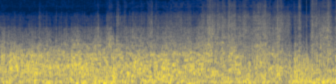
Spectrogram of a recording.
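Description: Strong wind buffeting the microphone: a loud, steady rushing noise with a heavy low rumble.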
